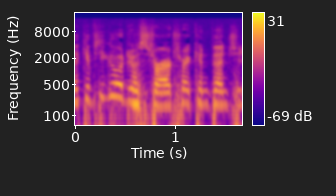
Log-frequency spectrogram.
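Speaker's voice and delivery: ordinary delivery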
